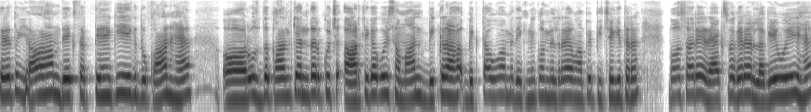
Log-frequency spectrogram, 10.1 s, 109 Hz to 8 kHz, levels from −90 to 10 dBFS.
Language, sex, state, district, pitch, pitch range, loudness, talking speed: Hindi, male, Uttar Pradesh, Deoria, 200 Hz, 190-210 Hz, -16 LUFS, 255 wpm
